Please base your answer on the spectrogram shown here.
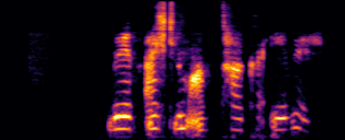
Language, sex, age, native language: Icelandic, female, 8, Icelandic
